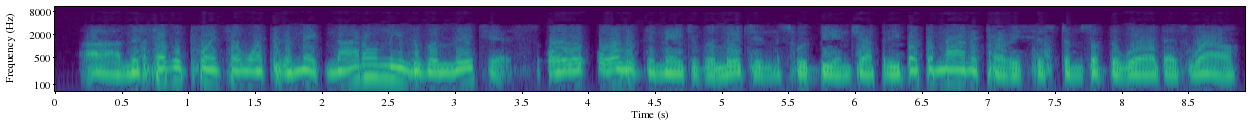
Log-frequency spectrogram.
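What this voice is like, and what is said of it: Loud New York-accented speech. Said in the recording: “Maybe I'm talking too loud. I'm like from New York. I talk too loud.”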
